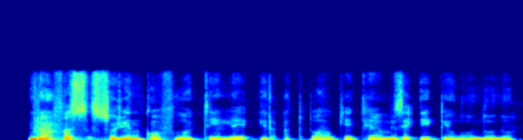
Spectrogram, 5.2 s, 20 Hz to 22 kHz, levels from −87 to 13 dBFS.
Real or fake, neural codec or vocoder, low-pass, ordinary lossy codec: fake; codec, 44.1 kHz, 2.6 kbps, SNAC; 10.8 kHz; AAC, 48 kbps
